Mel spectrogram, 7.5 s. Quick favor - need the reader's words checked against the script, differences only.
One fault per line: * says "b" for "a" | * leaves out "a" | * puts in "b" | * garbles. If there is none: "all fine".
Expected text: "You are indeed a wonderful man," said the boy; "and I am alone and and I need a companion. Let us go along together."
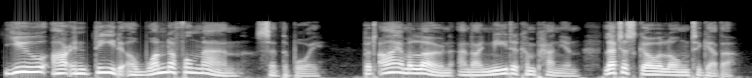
* says "but" for "and"
* leaves out "and"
